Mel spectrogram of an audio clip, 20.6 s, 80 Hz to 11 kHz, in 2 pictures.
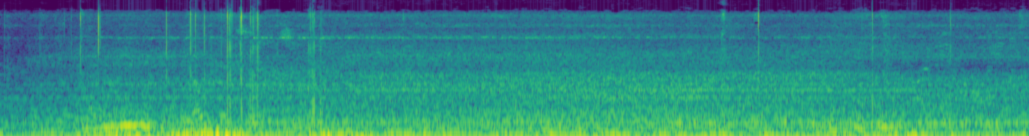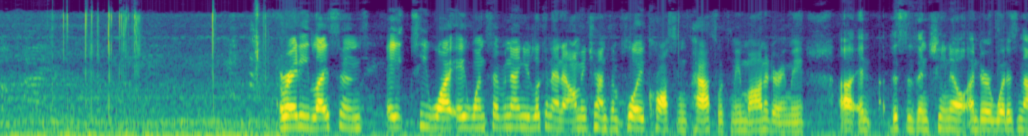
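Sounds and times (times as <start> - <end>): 
city bus engine rumbling: 0.0 - 20.5
street noise: 0.0 - 20.5
high squeaks and clicks: 0.4 - 3.8, 7.2 - 9.6, 10.8 - 11.8, 12.4 - 13.1
speech: 13.1 - 20.5.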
